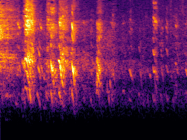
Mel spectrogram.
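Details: Western jackdaw calls close by, a few loud harsh squawking notes in quick succession, then softer scattered calls fading out.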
